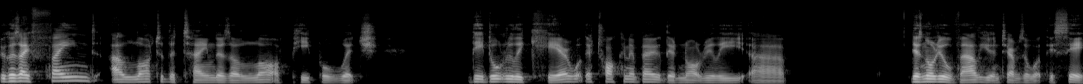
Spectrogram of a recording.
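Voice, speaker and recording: A fairly low-pitched man with a Scottish accent and ordinary pitch variation, at a moderate pace, in a dry, close, very clean recording with a silent background and no echo. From Scotland. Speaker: YouTuber and scrum master coach. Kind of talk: live stream Q&A. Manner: casual, with hesitations and repetitions.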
